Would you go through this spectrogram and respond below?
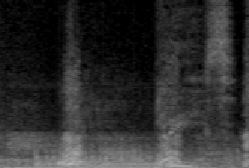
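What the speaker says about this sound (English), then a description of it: "Please, stop your barking. You know how much the twins hate that barking." A dog in the video game The Cave barks in two short yips, then a third sound follows over a steady background hum.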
